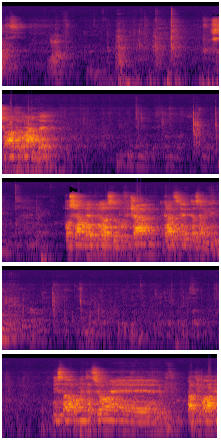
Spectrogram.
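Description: A man speaks calmly through a microphone in an echoing hall, with long pauses.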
